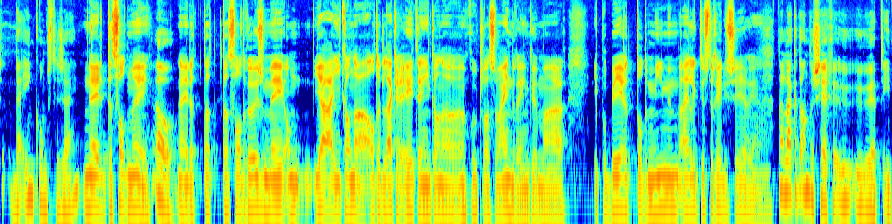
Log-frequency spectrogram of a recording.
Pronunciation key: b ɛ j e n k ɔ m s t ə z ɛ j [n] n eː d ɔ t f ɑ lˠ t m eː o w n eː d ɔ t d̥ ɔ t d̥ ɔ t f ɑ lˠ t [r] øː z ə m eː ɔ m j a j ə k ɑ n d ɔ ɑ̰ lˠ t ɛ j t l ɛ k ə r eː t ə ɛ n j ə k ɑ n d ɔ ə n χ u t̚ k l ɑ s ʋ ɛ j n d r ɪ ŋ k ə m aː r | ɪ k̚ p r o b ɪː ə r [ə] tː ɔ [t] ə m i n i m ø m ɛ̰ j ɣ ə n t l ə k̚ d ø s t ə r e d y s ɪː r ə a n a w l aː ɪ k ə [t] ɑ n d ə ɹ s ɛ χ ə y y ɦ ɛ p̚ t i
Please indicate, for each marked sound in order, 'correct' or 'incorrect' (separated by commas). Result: correct, correct, correct, correct, correct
